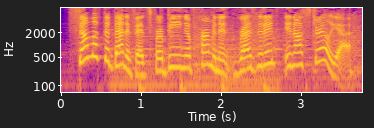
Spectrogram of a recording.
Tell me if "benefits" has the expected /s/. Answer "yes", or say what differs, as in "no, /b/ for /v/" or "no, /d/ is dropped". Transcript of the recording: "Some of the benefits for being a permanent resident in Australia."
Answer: yes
